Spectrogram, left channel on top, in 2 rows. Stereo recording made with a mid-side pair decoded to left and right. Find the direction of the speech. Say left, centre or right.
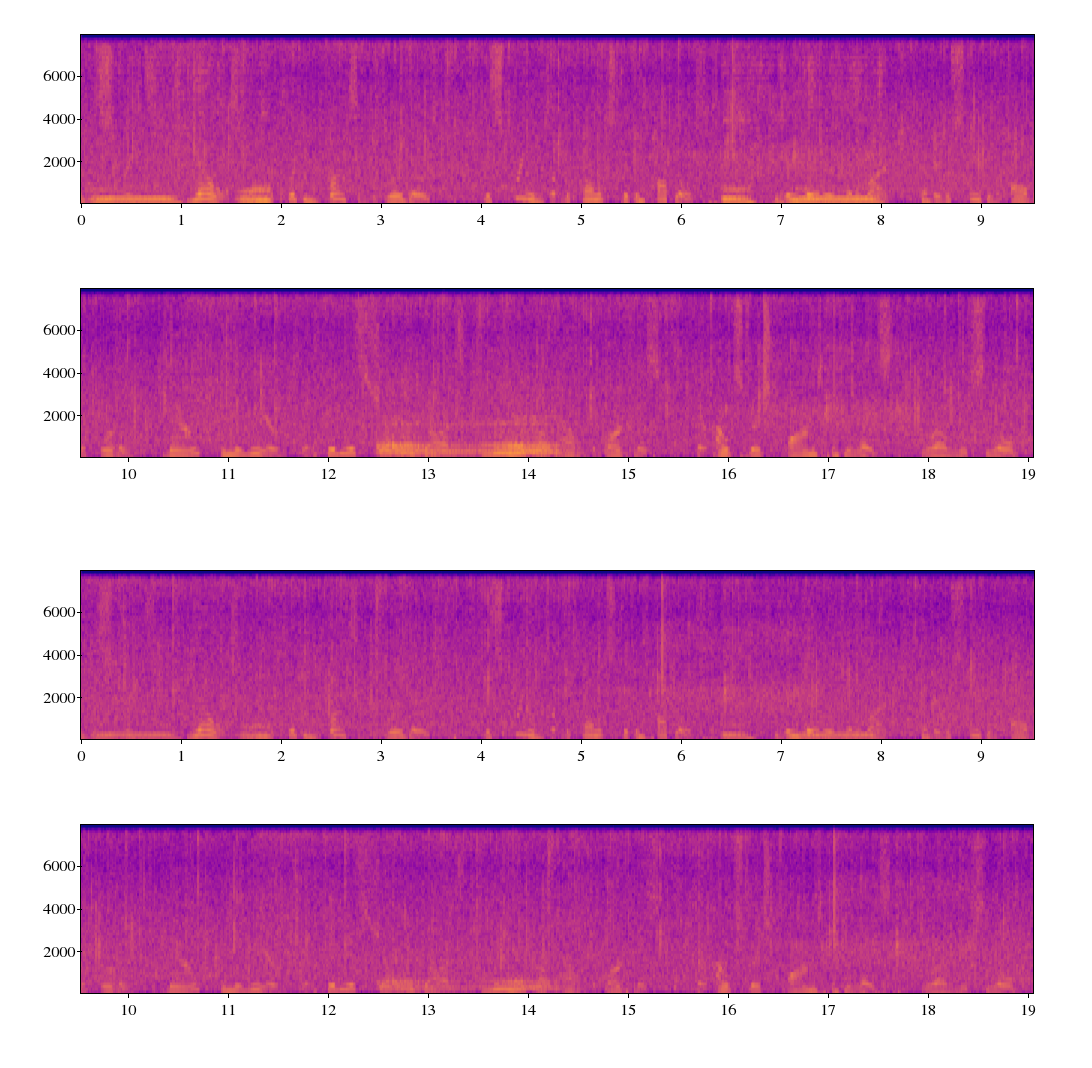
left.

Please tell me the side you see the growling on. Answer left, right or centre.
left.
